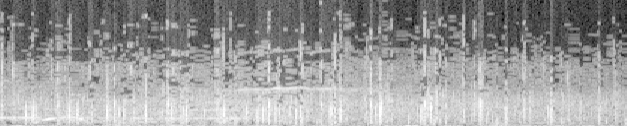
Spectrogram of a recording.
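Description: Dense audience applause fills the whole stretch, a steady wash of many hands clapping at a fairly even loudness, with a faint whistle-like tone early on and no one talking.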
